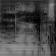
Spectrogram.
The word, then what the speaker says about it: nervous: La O-U-S al final de las palabras en inglés nunca se pronuncia en O-U-S.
